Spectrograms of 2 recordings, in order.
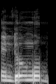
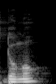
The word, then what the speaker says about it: ndongo: You see, our language Kikuyu, N is silent. So we write what we don't pronounce. Yeah. We write what we do not. We say ndongo, but there's no ndongo. It's dongo.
